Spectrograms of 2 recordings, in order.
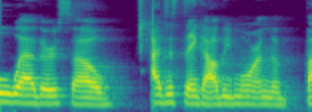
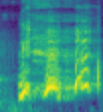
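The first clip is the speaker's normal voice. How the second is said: sheepish laugh; 4 dB louder than usual. Real, not acted. Laughs off long-listed book.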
